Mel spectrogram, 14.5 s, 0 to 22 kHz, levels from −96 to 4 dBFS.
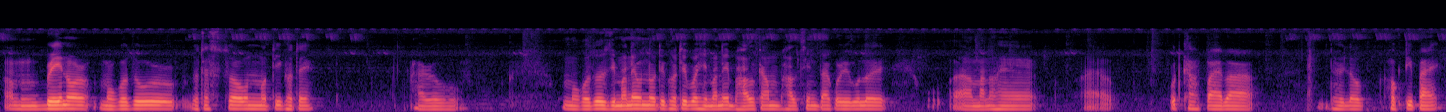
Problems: none marked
